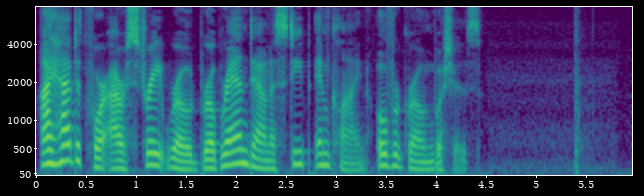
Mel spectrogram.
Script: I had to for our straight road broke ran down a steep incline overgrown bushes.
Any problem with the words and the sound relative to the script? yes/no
yes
